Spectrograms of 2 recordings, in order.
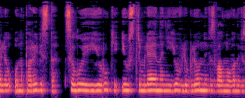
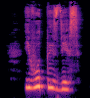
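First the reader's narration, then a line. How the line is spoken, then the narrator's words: Happy babbling. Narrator (Russian): пролепетала счастливо она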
